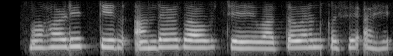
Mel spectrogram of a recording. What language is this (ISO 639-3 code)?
mar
